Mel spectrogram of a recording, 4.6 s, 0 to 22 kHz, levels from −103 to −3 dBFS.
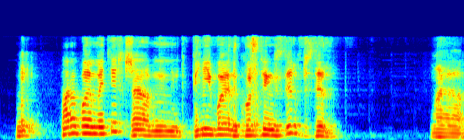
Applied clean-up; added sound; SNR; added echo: neural mask model DeepFilterNet 3.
